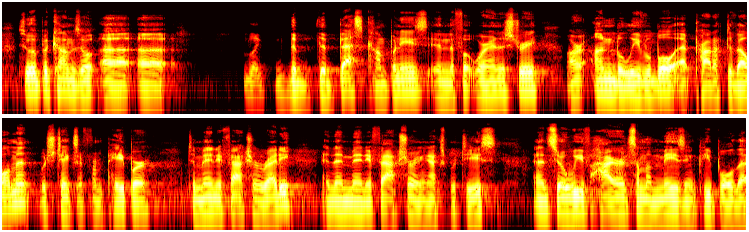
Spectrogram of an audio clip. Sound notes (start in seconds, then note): none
